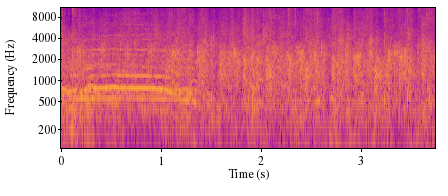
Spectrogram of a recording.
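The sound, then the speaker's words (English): A live audience at Manny's in San Francisco applauds loudly and steadily for several seconds, a dense wash of clapping, with a brief voiced cheer or call rising over it at the very start. “And today we are live in San Francisco at Manny's. Please clap.”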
